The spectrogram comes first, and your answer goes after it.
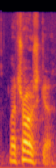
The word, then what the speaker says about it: Matryoshka: Let's see how they say it online here. Matryoshka. That's what I'm going with.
